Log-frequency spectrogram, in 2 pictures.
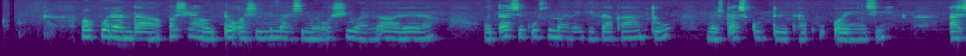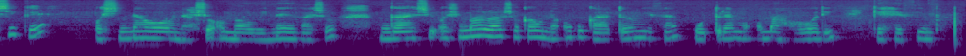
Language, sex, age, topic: Oshiwambo, female, 25-35, finance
